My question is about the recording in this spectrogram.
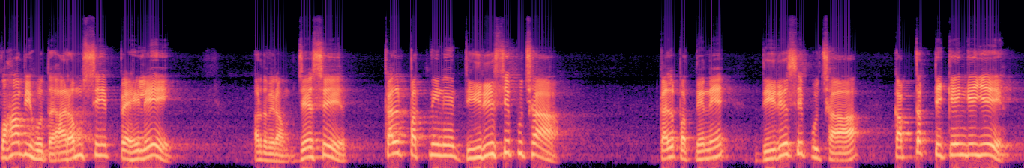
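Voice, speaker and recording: Slow, lively male teacher in a reverberant room. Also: high voice. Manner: explains slowly with examples, mixes in English words, addresses the class as friends; reads example sentences in a lifted, acted voice. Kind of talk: classroom grammar lesson. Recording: dull lo-fi sound in a reverberant room.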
